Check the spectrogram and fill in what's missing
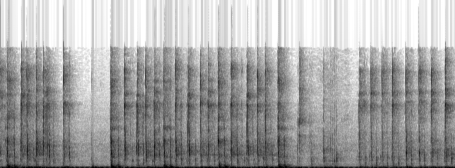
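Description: Fingertips type quickly on a full-size backlit mechanical keyboard with plastic keycaps, giving a dense run of sharp clacks over a heavy low thump. The keystrokes blur together almost continuously, with only brief pauses, and each one dies out quickly.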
